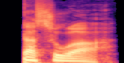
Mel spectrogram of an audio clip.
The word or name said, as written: टसुआ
